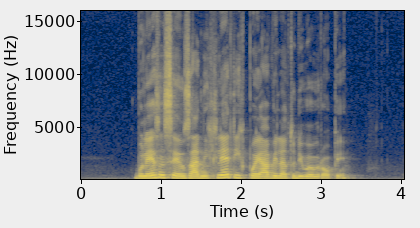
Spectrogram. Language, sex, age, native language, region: Slovenian, female, 18-29, Slovenian, Gorica region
